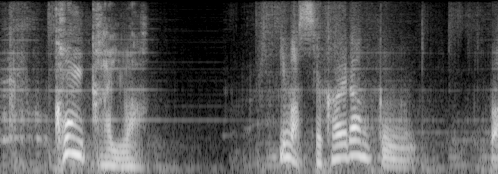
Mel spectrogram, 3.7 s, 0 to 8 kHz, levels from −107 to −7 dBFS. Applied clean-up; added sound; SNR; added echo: neural separator model SepFormer DNS4.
